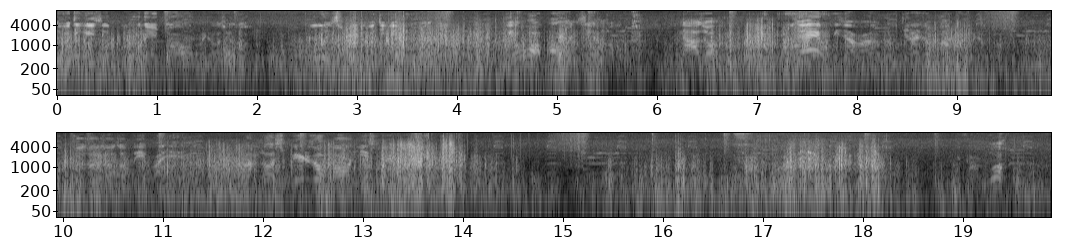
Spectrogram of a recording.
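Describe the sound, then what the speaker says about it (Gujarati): Strong wind from a summer storm roars and buffets the microphone without letup, loud and constant, with a voice talking faintly underneath. "વાવાઝોડામાં બહુ પવનની સ્પીડ બહુ વધી ગઈ છે"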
